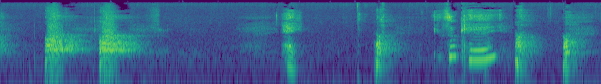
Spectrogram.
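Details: A young Dachshund that has just learned to bark gives a few sharp, guarding barks at his own reflection in a fireplace glass screen, mistaking it for another dog, wagging his tail while a woman speaks soothingly.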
